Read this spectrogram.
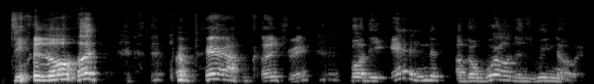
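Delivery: loud, high pulpit cry easing off at the end; mock preacher's prayer. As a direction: belt out a mock sermon prayer.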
